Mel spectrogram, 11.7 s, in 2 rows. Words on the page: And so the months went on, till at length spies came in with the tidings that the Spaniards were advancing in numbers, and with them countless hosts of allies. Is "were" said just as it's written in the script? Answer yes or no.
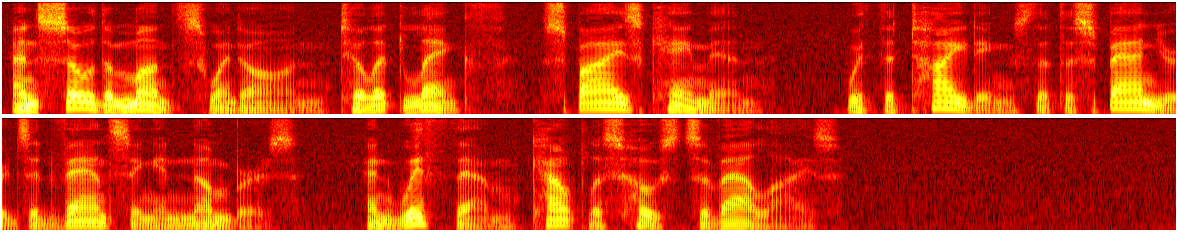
no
